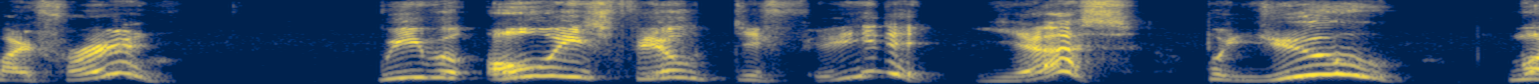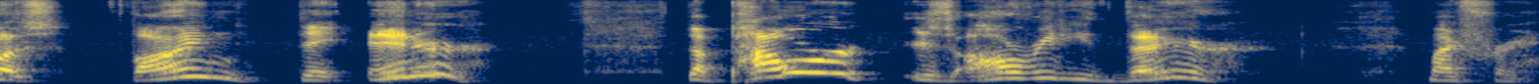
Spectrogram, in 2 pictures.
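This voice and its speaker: A man puts on a character voice with an extremely high pitch, very wide pitch swings and big swings in loudness. He speaks at a very slow pace with long, frequent pauses. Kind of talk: playful character impression. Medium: game stream. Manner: slow, sage, inverted word order.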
